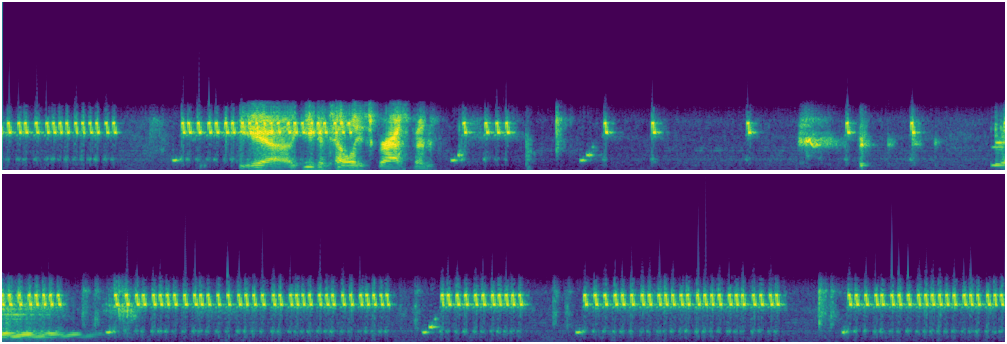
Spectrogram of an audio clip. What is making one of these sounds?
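Quick, high electronic blips chatter in rapid bursts as game dialogue text scrolls.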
